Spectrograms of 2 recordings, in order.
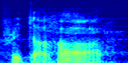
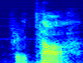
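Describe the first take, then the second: First: The final h is voiced as a full 'ha' syllable. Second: The final h is only a soft breath. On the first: The speaker calls it wrong. "it's not Pritaha" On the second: The speaker calls it right. "it's like an aspirate at that point, very softly"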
